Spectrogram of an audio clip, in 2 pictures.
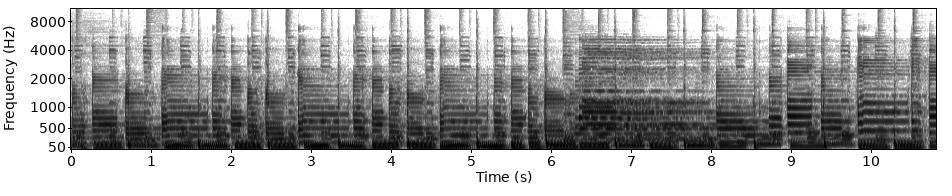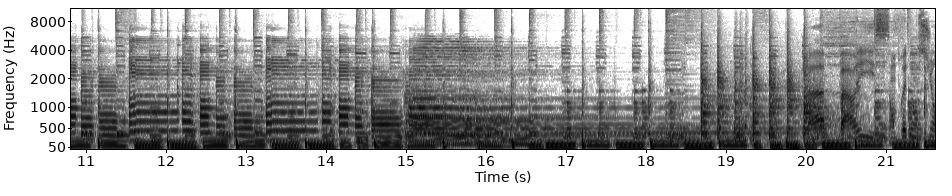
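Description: A loud, full-band rock track with a lead guitar solo soaring over driving drums and bass, steady and dense throughout, with no voices.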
